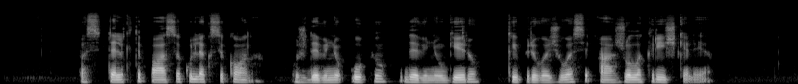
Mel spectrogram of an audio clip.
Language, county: Lithuanian, Vilnius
